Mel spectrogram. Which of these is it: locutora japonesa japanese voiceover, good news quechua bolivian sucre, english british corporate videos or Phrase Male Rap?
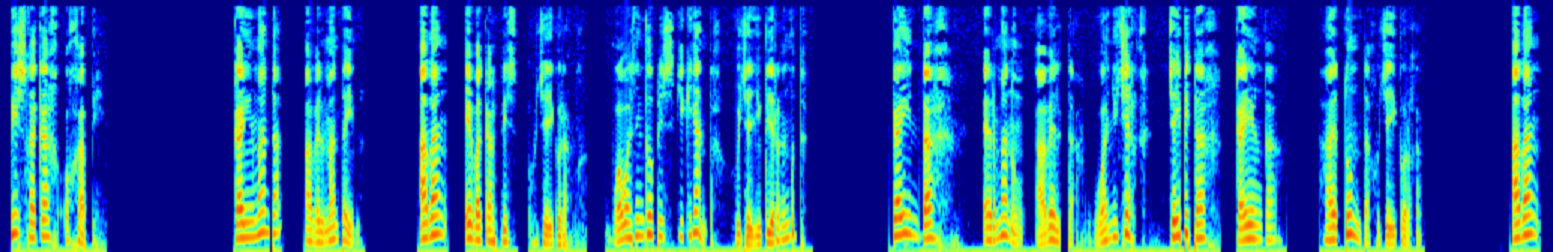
good news quechua bolivian sucre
